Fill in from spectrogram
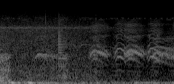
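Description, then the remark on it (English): A crow caws several times in quick succession, harsh rasping calls over a low rumble of background noise, with no one speaking. “Oh, there's a crow.”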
